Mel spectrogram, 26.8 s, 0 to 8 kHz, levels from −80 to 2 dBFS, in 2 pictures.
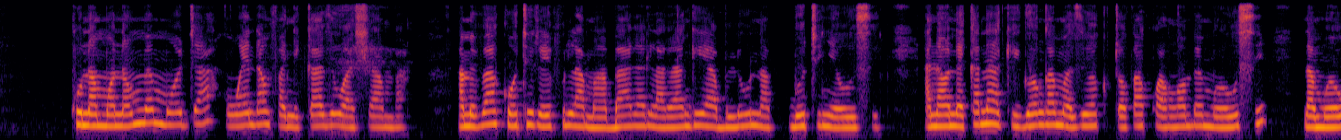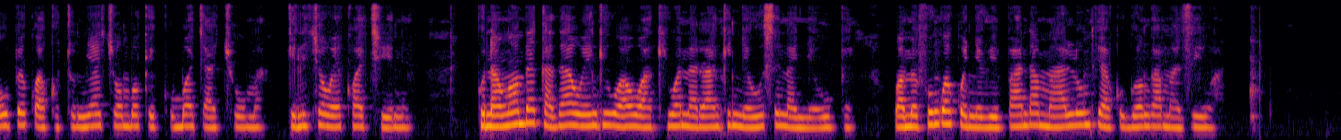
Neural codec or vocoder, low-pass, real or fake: none; 7.2 kHz; real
